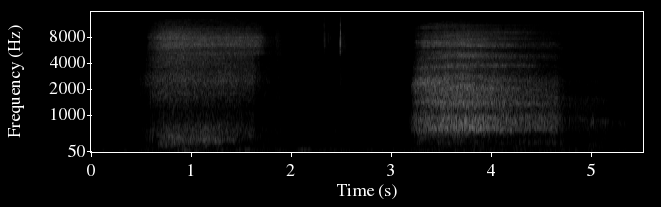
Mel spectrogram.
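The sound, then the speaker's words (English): Two long, deep breaths, a slow airy inhale followed by a fuller exhale, separated by a brief pause with a few tiny clicks, no talking. “I am breathing.”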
